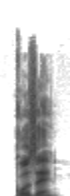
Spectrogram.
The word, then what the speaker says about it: 午前: 午前午前 AM.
